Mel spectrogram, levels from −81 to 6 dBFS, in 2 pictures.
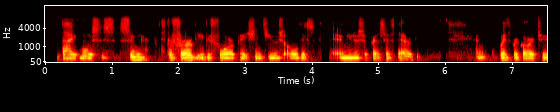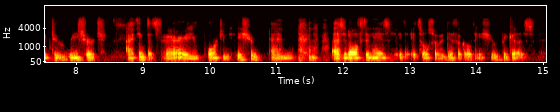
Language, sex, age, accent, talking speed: English, male, 50-69, Dutch, 135 wpm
